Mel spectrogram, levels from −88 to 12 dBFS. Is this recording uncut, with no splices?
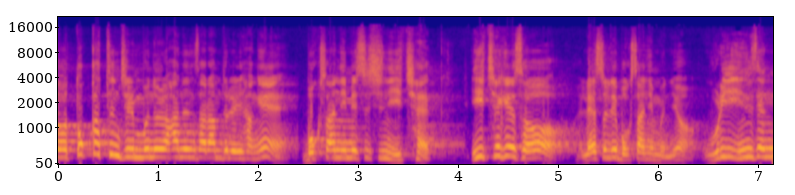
no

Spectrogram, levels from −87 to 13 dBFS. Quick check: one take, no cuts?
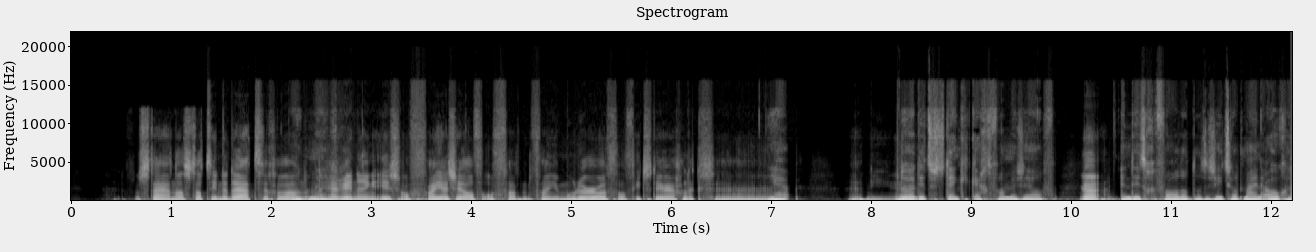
no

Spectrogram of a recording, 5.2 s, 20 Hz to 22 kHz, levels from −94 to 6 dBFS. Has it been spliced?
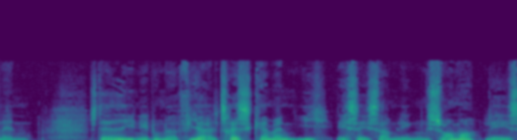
no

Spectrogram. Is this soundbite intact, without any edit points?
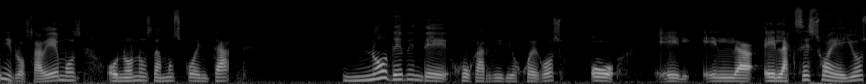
yes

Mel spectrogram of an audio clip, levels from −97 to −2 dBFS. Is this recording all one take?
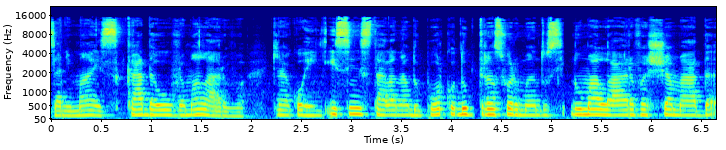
no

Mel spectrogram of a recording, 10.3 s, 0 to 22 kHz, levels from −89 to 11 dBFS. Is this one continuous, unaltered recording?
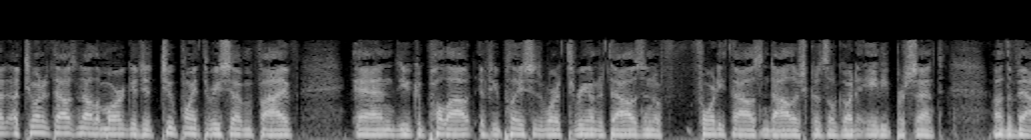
yes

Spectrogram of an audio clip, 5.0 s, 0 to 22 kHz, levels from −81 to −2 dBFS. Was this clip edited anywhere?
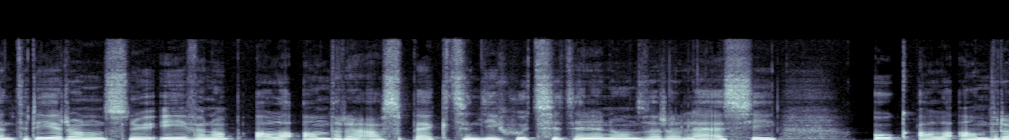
no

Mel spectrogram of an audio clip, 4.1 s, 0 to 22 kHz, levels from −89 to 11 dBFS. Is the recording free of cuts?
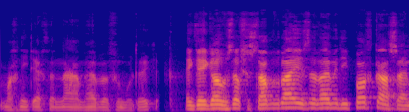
no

